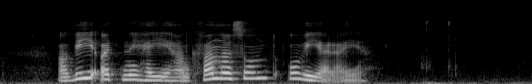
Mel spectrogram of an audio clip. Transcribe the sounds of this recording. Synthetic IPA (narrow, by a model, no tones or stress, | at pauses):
ɑːʋiːʔɔʈ̪n̩ɪɦeɪəhɑnkʰʋɑnɑsʊnd̪oːʋiːɑ̰ɾæ̰ɪə̰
